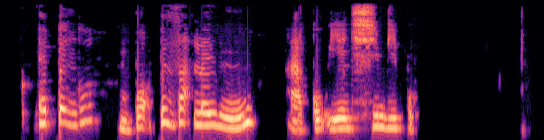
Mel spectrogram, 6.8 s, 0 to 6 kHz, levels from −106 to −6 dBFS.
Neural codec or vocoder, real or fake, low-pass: none; real; 5.4 kHz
